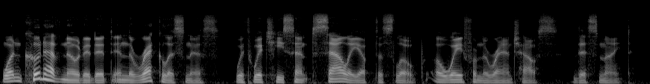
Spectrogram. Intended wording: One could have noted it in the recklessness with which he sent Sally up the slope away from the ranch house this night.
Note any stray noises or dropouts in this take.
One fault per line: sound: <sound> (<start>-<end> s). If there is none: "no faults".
no faults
